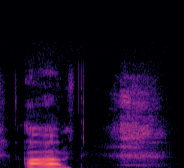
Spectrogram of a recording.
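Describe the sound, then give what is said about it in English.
A single sneeze: a loud voiced intake-like cry followed by a softer, breathy burst of air, then quiet. “Bless you, thank you.”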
